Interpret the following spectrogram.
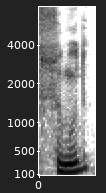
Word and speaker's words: Sumud: Euh alors, vous avez embarqué donc en septembre 2025 hein sur la globale Sumud. Je sais pas si je le dis bien. Alors ça se prononce Summou. Sumou.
